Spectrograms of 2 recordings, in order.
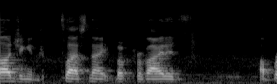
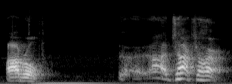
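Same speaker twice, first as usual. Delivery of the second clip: loud, higher call, a little flustered; 8 semitones higher, 7 dB louder than usual. Acted. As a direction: hand her off and hurry away. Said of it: "And he just goes".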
